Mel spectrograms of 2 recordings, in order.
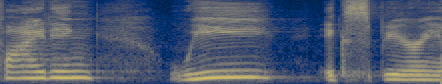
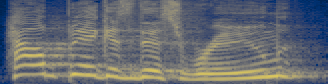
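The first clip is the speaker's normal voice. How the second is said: higher, drawn-out heckle; retold yell; 5 semitones higher, 3 dB louder than usual. Student interrupting the yoga teacher, mock yell. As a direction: call out slowly like an annoyed student. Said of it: "This student beside me yells out".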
